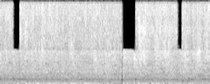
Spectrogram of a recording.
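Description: Water running steadily in a thin stream from above into a plastic baby bathtub.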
